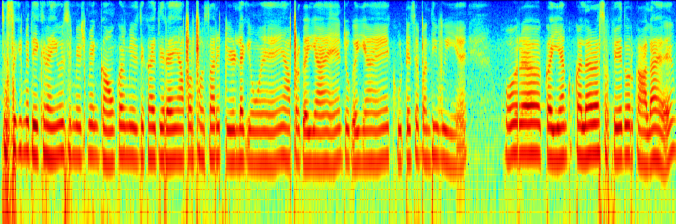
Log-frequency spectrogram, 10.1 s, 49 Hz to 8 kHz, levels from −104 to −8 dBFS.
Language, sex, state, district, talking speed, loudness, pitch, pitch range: Hindi, female, Jharkhand, Sahebganj, 280 wpm, -18 LUFS, 220 Hz, 210-230 Hz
